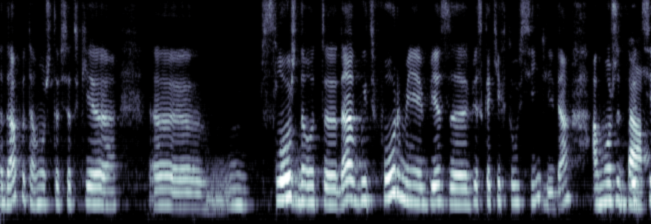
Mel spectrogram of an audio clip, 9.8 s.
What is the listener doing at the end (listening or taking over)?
listening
